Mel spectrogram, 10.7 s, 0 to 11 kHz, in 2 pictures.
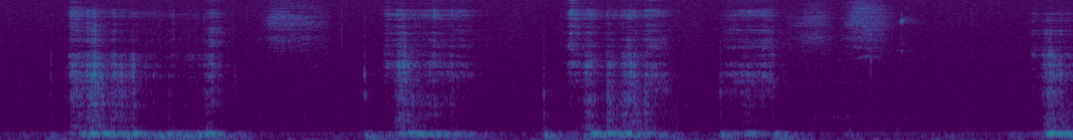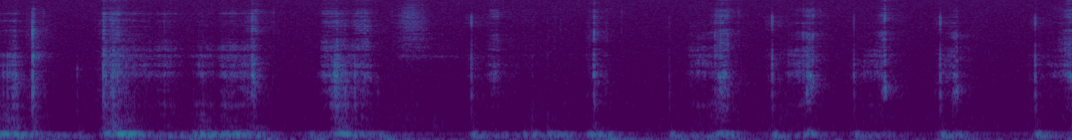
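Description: A narrow chisel tip, held in fingers with long blue-painted nails, scratches strokes across a flat wax-coated scratch-off coloring page (black coating over colored paper) lying on a wooden table. The strokes come as a series of short, dry scraping bursts with a low rumbling body around 156 Hz and faint bright edges, each dying away quickly.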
